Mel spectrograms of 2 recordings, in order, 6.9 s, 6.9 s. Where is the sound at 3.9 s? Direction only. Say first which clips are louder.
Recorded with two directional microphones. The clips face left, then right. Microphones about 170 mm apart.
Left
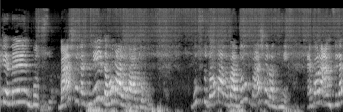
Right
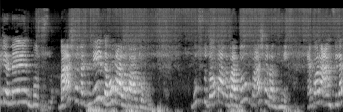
Even; centre (ahead or behind).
